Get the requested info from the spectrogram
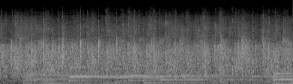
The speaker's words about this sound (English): Give the Lord a clap.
